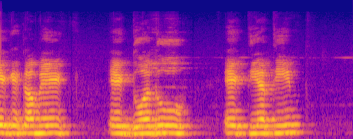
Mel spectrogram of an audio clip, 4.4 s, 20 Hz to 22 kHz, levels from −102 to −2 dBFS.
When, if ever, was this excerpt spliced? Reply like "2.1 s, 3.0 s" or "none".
none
